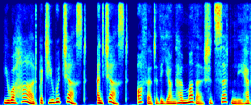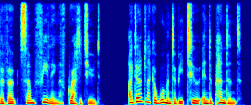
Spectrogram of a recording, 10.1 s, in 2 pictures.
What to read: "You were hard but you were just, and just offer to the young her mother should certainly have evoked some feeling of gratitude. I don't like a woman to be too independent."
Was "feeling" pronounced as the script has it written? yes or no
yes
